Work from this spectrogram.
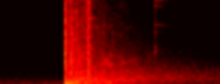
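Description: A single loud gunshot from a video game firing a Jagged Hollow Point round, a sharp crack that trails off into a decaying echo, with a faint click afterward.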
